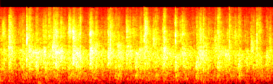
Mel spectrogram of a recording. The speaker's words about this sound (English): Warm round of applause, please.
